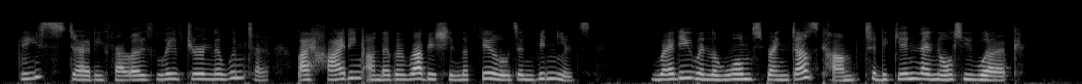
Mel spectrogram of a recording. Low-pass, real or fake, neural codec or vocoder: 7.2 kHz; fake; codec, 16 kHz in and 24 kHz out, 0.6 kbps, FireRedTTS-2 codec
